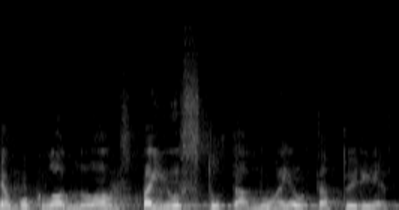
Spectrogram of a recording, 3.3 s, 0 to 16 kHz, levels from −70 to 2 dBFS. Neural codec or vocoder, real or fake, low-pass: codec, 44.1 kHz, 7.8 kbps, Pupu-Codec; fake; 14.4 kHz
